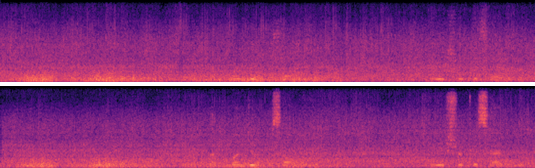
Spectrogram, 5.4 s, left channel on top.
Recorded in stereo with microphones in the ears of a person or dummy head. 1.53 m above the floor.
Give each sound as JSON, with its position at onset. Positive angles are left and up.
{"t": 2.1, "sound": "a man speaking", "side_deg": -70}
